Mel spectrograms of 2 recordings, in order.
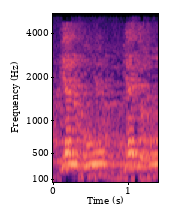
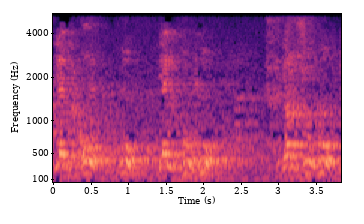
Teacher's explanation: لا نقول هذه واو مضمومة ولكن هي ساكنة ومشبعة من الضم السابق عليها · Shown in: first take · Term: بواو ساكنة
